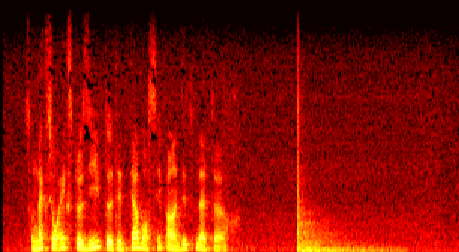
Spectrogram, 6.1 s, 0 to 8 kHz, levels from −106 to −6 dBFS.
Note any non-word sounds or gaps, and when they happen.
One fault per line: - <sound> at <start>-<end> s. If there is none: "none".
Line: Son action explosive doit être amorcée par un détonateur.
- thud at 3.9-5.5 s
